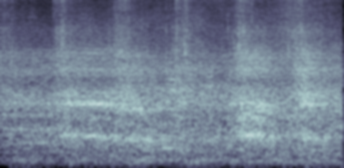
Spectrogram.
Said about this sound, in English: It deflected out for a referee's given a corner but there's a lot of booing coming for that end. So it oh, seems like it hit a hand.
